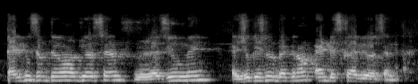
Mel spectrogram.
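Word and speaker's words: résumé: So, but don't, okay, people pronounce the resume as resume. So resume means you are resuming something. I mean, you have taken a hiatus or you are taking a break. You have taken a break and you are starting it again. So that is resume. So we call it resume. It is a French word, right? So don't say it is a resume. Okay. So resume is a wrong pronunciation. It is resume.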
